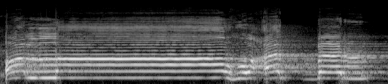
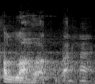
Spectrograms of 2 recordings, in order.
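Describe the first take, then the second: First: It is said slowly, drawn out. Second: It is said quickly, not drawn out.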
